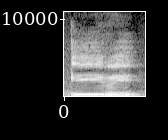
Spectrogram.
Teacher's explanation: The first tone is up. The second tone is horizontal.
